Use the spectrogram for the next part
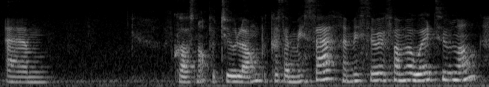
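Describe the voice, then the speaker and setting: A woman's voice: on the high side, normal speed, a little hiss or hum. A young woman with a Yorkshire accent, chatting casually and candidly in a rambling way to her vlog viewers. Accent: Yorkshire English. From Hull, Yorkshire, England. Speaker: vlogger.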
